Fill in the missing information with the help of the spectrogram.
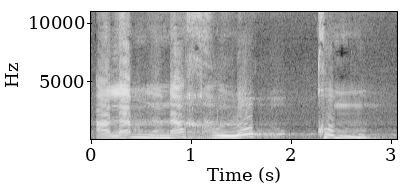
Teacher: Qaf dimasukkan ke huruf kaf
